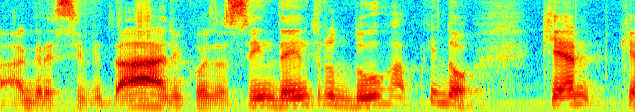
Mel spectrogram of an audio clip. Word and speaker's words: Hapkido: com os mesmos ideogramas, só que a pronúncia no coreano, que Hapkido é de origem coreana, é Hapkido e no Aikido é o Aikido.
